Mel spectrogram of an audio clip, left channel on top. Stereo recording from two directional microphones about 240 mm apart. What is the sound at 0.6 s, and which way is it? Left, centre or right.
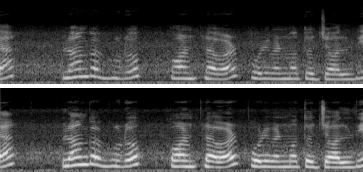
A woman's voice, right.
